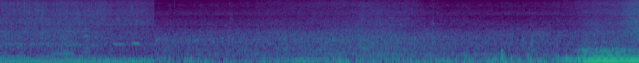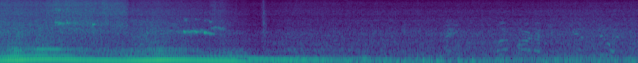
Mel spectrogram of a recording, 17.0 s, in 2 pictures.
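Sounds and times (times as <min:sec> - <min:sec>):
car engine revving: 0:07.4 - 0:13.7.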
